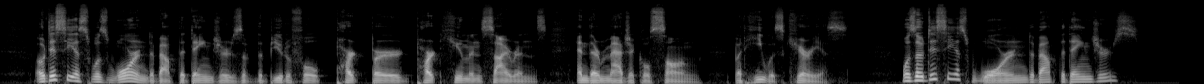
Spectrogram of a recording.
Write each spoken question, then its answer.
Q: Was Odysseus warned about the dangers?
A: Yes, Odysseus was warned about the dangers.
